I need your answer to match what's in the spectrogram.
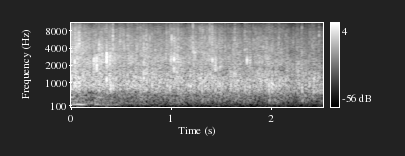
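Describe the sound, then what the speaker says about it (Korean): Applause from a congregation at a Korean Sunday church service, a steady wash of many hands clapping at an even level throughout. "박수 한번 드리세요."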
